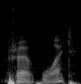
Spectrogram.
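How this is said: The voice sounds puzzled and confused. The speaker does not understand what was said. "This is confusion"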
